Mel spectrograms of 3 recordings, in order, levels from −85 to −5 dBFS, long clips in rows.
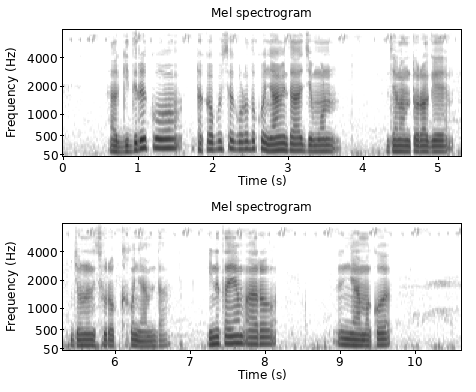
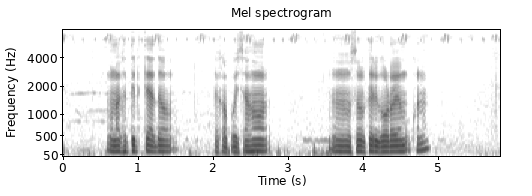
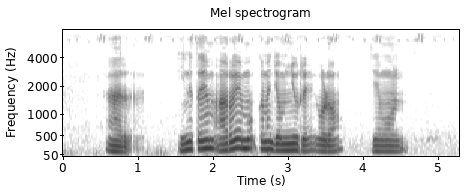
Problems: none marked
